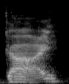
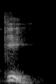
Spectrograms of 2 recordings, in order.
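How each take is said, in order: First: The name is said with an American pronunciation. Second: The name is said with a French pronunciation. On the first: The speaker calls it wrong. "Americans will do that" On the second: The speaker calls it right. "Germans are smart enough to know that's Guy"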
